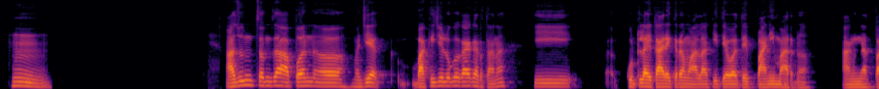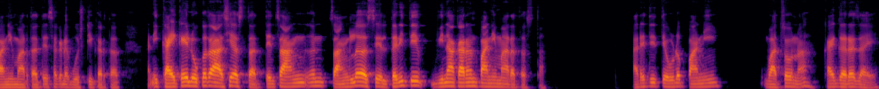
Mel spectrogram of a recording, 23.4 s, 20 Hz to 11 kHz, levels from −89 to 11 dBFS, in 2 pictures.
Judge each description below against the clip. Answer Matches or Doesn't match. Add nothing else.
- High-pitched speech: Doesn't match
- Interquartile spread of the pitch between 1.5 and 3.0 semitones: Doesn't match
